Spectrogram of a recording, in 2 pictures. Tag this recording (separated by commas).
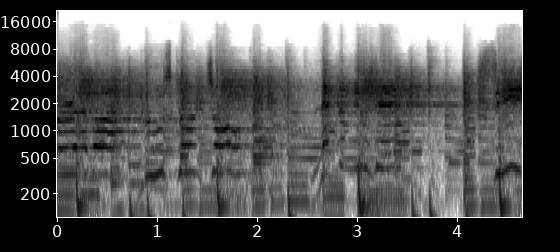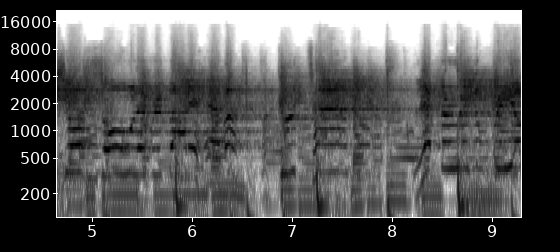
Burst, Music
